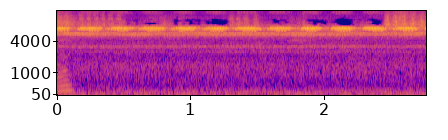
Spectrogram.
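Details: Crickets keep up even, high-pitched pulsed chirps during a lightning storm; low rumbling noise sits underneath.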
